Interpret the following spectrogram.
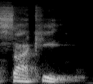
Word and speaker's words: Saki: Saki, just like the Chinese drink.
